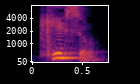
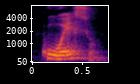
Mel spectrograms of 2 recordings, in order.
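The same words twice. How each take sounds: First: "queso" as keso, u silent; prononciation correcte. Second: "cueso" with the u sounded, kweso; prononciation fautive. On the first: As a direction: say "queso" with a plain k, no w. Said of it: "decimos queso". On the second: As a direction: show the mistake "cueso" as kwe-so. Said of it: "No decimos cueso". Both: Shown as a demonstration.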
